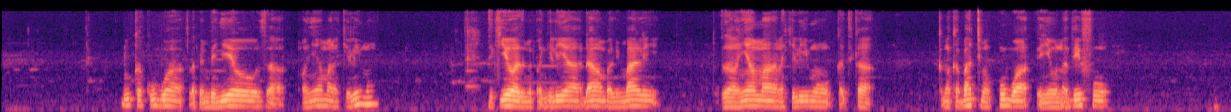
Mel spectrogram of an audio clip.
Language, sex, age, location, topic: Swahili, male, 18-24, Dar es Salaam, agriculture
